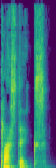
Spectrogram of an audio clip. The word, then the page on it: plastics: British English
